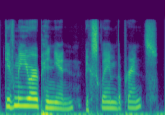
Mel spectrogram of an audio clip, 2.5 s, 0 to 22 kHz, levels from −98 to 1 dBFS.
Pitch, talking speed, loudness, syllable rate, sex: 190 Hz, 170 wpm, -18 LUFS, 5.4 syllables/s, female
